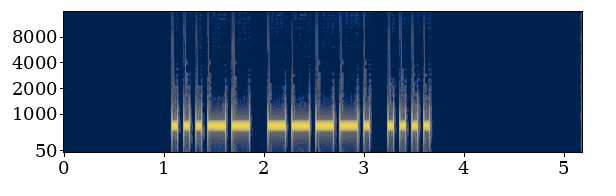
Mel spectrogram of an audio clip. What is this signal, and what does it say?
Morse code, heard as a keyed tone, about 20 wpm, 700 Hz. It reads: 39H
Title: Three Letter-Number Combinations - 20wpm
